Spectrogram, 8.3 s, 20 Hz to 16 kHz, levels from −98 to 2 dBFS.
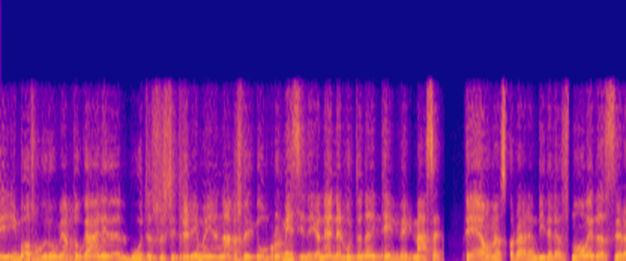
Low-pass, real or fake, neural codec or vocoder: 10.8 kHz; fake; codec, 16 kHz in and 24 kHz out, 0.9 kbps, LongCat-Audio-Codec, fine tuned four codebook decoder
